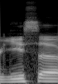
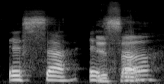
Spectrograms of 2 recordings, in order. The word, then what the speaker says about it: Yssa: corn uh or or yisa or yasa or easter you don't even know how to say my name i've said it anyways it's issa jared is so bad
